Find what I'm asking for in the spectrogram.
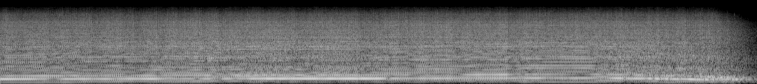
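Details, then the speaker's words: Engine on dyno at wide-open throttle with a cheap mechanical fuel pump rated 40 gallons per hour at 7.5–9 psi; steady climbing engine note under load while fuel pressure dips immediately, recovers, then drops again, pump only marginally keeping up. "looked like it it dipped immediately and at one point it came up and then dropped again almost as if it had filled the bowl and then the bowl dropped again"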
